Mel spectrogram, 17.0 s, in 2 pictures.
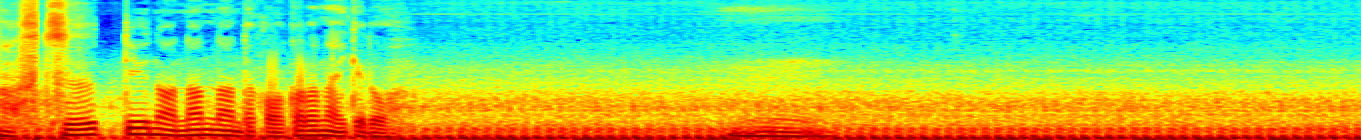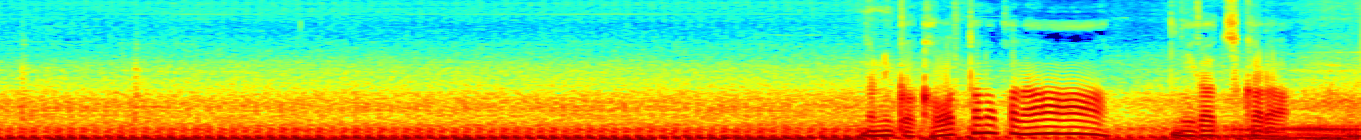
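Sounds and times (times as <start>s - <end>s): motorcycle engine idling: 0.0s - 17.0s
short low hum: 4.4s - 6.5s.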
